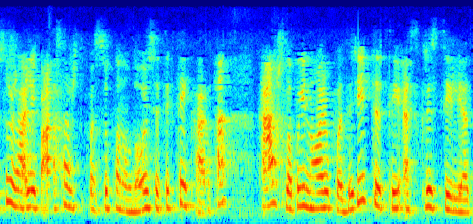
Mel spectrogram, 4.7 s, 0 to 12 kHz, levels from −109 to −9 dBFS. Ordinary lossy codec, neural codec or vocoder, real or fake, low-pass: AAC, 32 kbps; vocoder, 48 kHz, 128 mel bands, Vocos; fake; 10.8 kHz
